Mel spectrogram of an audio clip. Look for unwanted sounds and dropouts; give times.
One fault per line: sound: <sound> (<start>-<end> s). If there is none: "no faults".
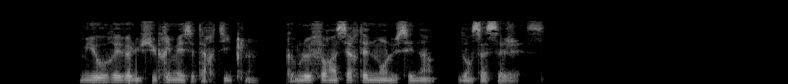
no faults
